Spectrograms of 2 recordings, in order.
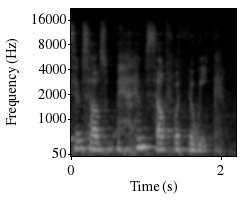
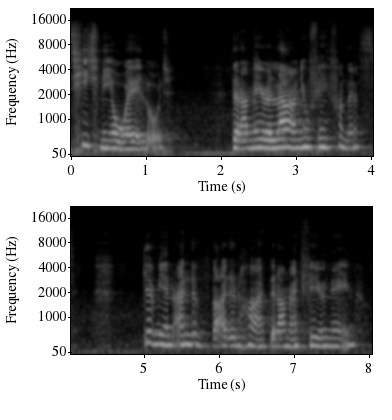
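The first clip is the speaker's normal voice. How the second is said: tearful voice, crying while speaking. Reading a psalm aloud during a sermon on devotion, crying while speaking. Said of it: "I don't know why I'm crying".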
